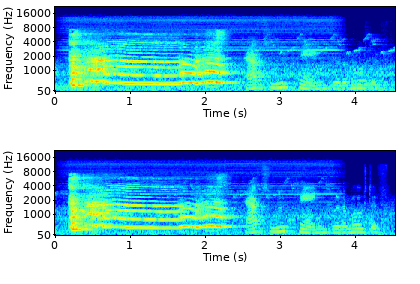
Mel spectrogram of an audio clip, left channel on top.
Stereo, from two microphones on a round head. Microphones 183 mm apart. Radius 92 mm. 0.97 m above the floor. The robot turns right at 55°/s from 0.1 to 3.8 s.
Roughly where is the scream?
Right.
